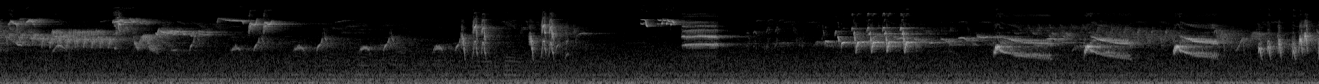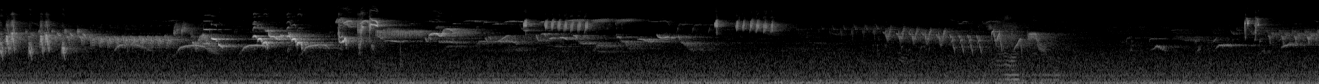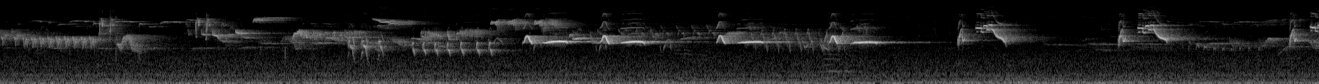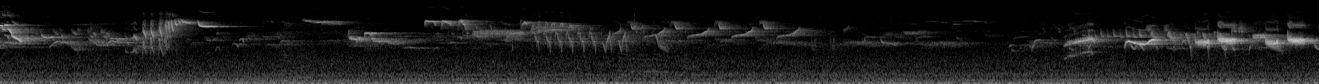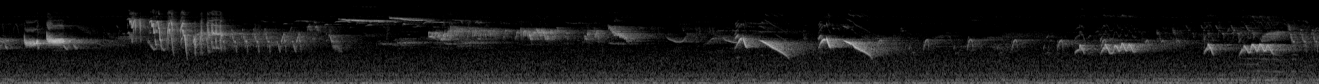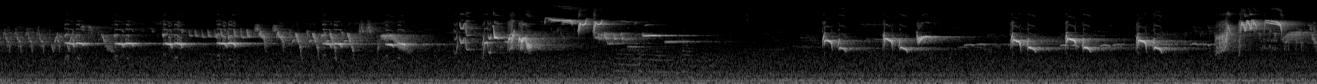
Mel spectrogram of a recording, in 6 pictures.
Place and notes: Forêt de Corsuet, France - Grive musicienne
Une grive musicienne entourée d'un rouge gorge et autres oiseaux, entre deux passages d'avions!
France métropolitaine, France, 11 June 2022, 18:30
